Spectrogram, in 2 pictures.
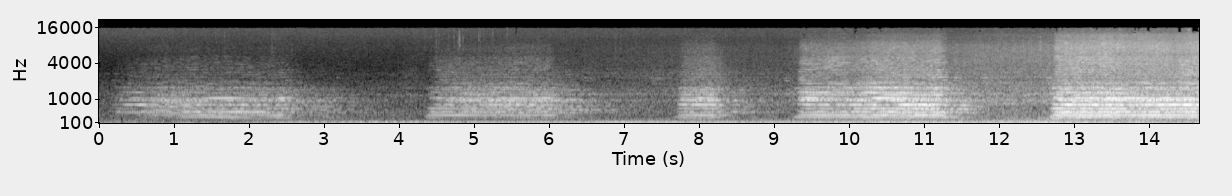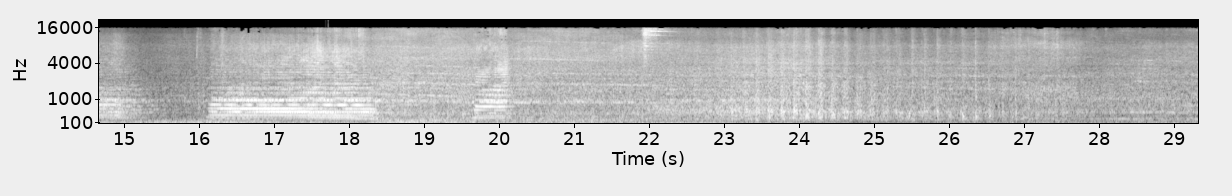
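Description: Air horn of a CSX GE ES40DC diesel locomotive leading a freight train, sounding a run of seven chords, mostly long with two short ones, over the engine's steady drone. Then the locomotive passes and the freight cars roll by with a rumble and clickety-clack of wheels on rail joints.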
